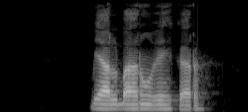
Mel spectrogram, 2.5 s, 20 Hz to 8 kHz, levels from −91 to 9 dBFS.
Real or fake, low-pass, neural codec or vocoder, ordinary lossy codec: real; 7.2 kHz; none; Opus, 64 kbps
